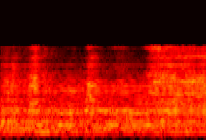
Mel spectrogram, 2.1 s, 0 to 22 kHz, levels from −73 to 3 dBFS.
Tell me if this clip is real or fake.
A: fake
